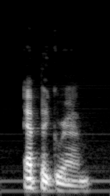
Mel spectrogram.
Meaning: 1. An inscription in stone 2. A brief but witty saying 3. A short, witty or pithy poem
- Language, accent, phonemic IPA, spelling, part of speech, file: English, US, /ˈɛpɪɡɹæm/, epigram, noun, En-us-epigram.ogg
